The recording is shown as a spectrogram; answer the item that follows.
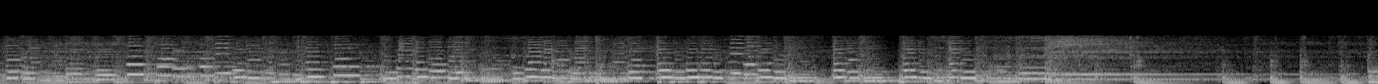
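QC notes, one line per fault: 3.74–4.85 s, repeated stalls (stutter): the jitter buffer ran dry eleven times, and each gap (longest 14 ms) was bridged by continuing the last sound, 111 ms filled with nothing lost, so the audio drags and judders. The waveform shows short repeated-cycle patches, and the spectrogram shows brief horizontally smeared patches.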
